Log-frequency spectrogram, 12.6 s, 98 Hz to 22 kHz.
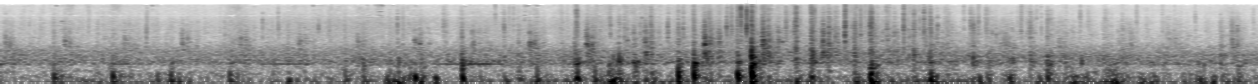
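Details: Black 7-year-old Percheron/Thoroughbred gelding, 16.2 hands tall, schooling dressage at 2nd Level. A brisk, steady patter of hoof strikes, about 102 a minute, swells to its loudest around the middle before easing.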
